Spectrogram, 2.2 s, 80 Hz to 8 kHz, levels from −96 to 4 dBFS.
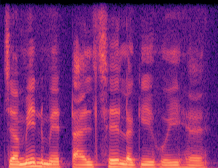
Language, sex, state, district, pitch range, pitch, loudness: Hindi, male, Jharkhand, Ranchi, 120-140 Hz, 130 Hz, -16 LUFS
